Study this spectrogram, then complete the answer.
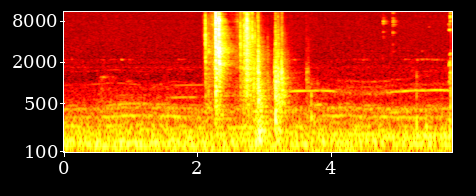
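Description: A locked door rattled and tried in the point-and-click game Art of Murder, three quick clunking thumps close together, standing alone over a low steady hum.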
